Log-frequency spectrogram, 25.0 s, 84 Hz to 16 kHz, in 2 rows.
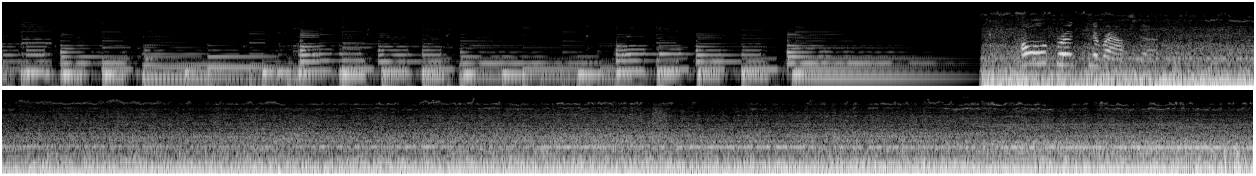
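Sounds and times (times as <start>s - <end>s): faint high squeaks: 9.8s - 25.0s
truck engine and road drone: 9.8s - 25.0s.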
